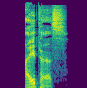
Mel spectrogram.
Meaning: genitive singular of Eiter
- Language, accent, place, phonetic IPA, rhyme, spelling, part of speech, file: German, Germany, Berlin, [ˈaɪ̯tɐs], -aɪ̯tɐs, Eiters, noun, De-Eiters.ogg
